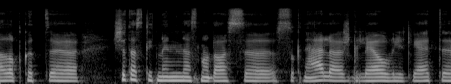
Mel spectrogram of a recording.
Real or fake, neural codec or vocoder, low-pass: fake; codec, 44.1 kHz, 3.4 kbps, Pupu-Codec; 14.4 kHz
